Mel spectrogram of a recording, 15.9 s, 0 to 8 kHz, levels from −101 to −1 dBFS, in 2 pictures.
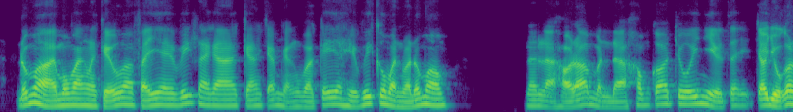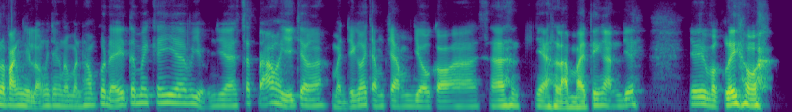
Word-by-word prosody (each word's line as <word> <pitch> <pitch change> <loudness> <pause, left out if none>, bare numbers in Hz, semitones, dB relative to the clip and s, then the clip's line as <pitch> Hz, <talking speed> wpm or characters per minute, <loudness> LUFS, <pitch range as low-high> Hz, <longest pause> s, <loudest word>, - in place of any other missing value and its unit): đúng - - 0
rồi, 110 -9 +6
môn 120 +2 +1
văn 125 -2 +2
là, 115 - +1
kiểu, 110 +5 +1
a, 135 - +1
phải, 125 +1 0
a, 125 -1 -1
viết 150 +3 -1
ra 135 -4 -1
ca 115 0 +1
cả 115 +1 -3
cảm 120 +1 -4
nhận 100 -1 -7
về 100 - -1
cái 130 - -2
hiểu 120 -8 -2
viết 145 +2 +2
của 150 - +1
mình 110 -7 +1
mà, 95 - 0
đúng 120 +4 0
hông? 125 -3 +2 0.8
Nên 115 -1 -4
là 100 - -1
hồi 95 0 +1
đó 135 - +4
mình 105 -7 -6
đ 95 - -5
không 125 -1 -6
có 145 +1 0
chú 145 0 -2
ý 145 +2 +1
nhiều 130 -10 0
tới, 120 -1 -7
cho - - +3
dù 115 -4 +5
có 145 - +5
là 135 - +5
văn 125 -1 +4
nghị 110 - -1
luận 95 +3 -3
đi 115 - -5
chăng 120 -1 -6
nữa 105 - -4
mình 105 -1 -7
hông 125 +1 -5
có 150 - -2
để 105 - -1
ý 130 - 0
tới 160 +3 -3
mấy 165 0 -4
cái, 165 0 0
a, 155 - -1
ví 155 -1 -5
dụ - - -5
như, 115 +3 -8
a, 115 0 -3
sách 160 - -6
báo 170 - +2
hay 140 - 0
gì 110 - +1
hết 110 - -4
trơn - - +1
á, 120 - -4
mà 95 -5 -7
chỉ 105 - -4
có 125 +2 0
chăm 110 - -5
chăm 110 0 -3
vô 105 -2 0
coi, 100 +1 0
a, 105 0 -5 0.3
sên 120 -1 -2 0.2
yeah, 110 -1 0
làm 95 -1 +3
bài 95 0 +5
tiếng 125 0 -1
Anh 110 -3 -2
với 135 - 0 0.5
với 145 0 +3
vật 110 -3 -1
lý 140 +3 +10
không 155 - +6
à. - - 0
120 Hz, 325 wpm, -23 LUFS, 110-140 Hz, 0.8 s, lý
